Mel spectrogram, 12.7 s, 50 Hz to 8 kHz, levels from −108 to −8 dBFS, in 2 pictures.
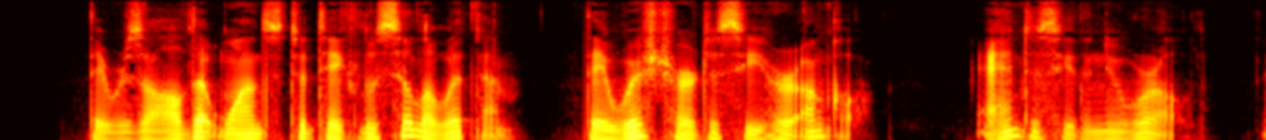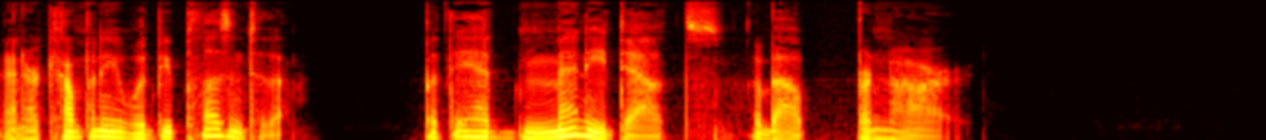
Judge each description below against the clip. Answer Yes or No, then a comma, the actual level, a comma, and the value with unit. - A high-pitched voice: No, low, 100 Hz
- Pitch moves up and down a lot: Yes, wide, 6.2 semitones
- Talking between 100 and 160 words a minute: No, average, 175 wpm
